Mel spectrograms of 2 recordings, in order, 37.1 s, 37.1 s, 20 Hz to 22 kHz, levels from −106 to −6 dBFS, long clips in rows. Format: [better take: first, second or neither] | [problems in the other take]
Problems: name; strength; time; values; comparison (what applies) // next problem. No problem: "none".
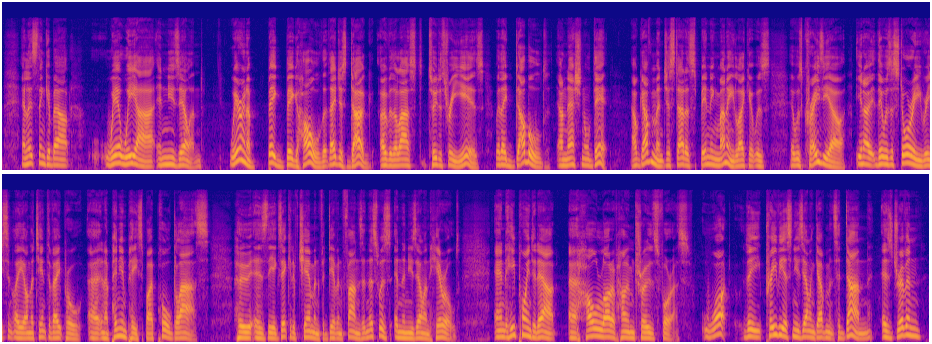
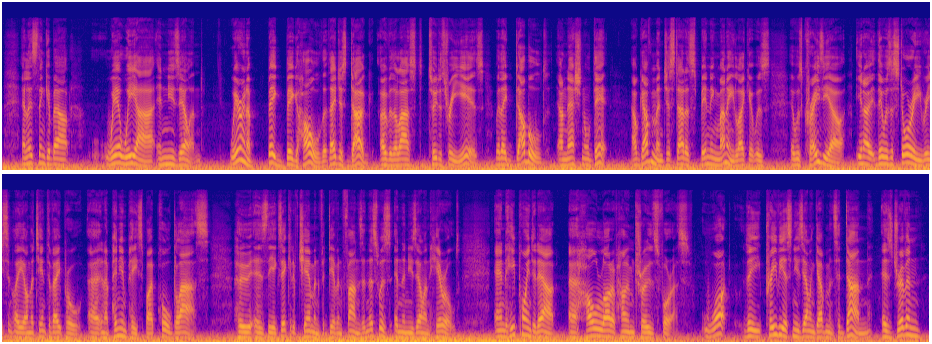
first | low rumble; faint; throughout; 20 dB below the speech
